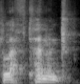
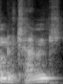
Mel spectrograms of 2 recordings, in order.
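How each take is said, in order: First: Lieutenant said as "lef-TEN-ant"; British pronunciation. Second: Lieutenant said as "loo-TEN-ant"; American pronunciation. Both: Shown as a demonstration. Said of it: "depending on where you are in the world".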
